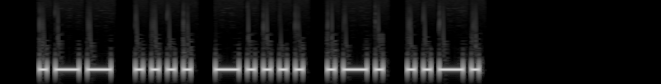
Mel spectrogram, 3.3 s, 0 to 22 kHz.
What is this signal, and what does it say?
Morse code, heard as a keyed tone, about 28 wpm, 700 Hz. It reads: WH6RF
